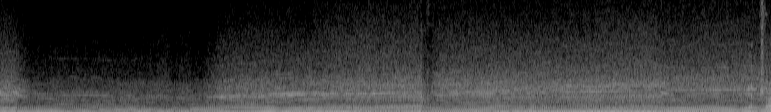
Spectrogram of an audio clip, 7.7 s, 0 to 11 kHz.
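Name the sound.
GT3 race car engine at Imola, iRacing video game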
